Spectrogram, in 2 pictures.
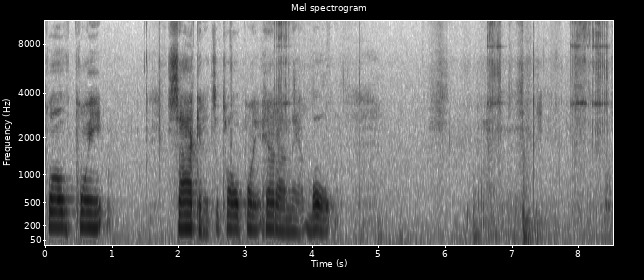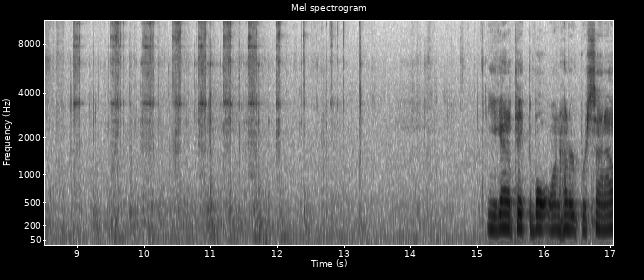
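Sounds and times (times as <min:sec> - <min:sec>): socket ratchet clicking: 0:03.4 - 0:03.8, 0:06.6 - 0:07.0, 0:07.8 - 0:13.4.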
